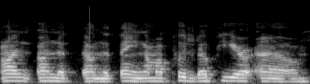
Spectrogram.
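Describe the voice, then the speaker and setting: This woman speaks with a Southern US accent. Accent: country Southern, slow and drawling. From California, then US South. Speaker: YouTube commentator. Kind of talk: casual commentary. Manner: slow; drawling, emotional.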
